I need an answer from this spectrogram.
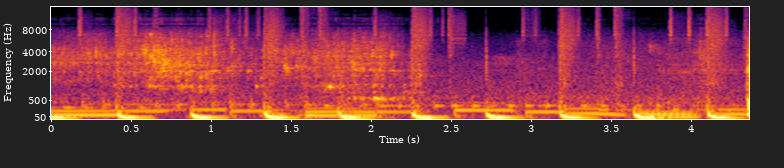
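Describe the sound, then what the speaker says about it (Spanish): A liter of milk is poured into a pot on low heat for rice pudding, a close, loud liquid splash and glug that pulses in short bursts with gurgling pauses. "Vamos a verter el litro de leche"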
